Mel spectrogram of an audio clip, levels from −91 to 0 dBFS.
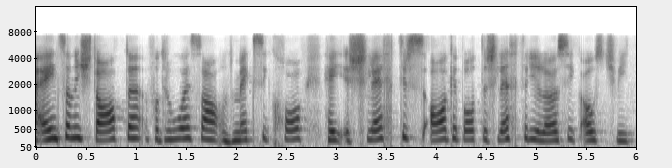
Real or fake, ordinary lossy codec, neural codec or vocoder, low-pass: fake; AAC, 96 kbps; codec, 16 kHz, 0.7 kbps, FocalCodec; 7.2 kHz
